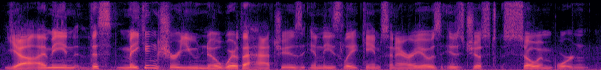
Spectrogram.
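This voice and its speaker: Excited male esports color commentator. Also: medium pitch, moderate pace. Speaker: esports caster. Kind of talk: live game commentary.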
